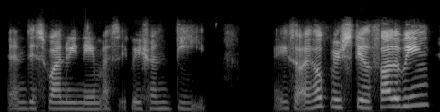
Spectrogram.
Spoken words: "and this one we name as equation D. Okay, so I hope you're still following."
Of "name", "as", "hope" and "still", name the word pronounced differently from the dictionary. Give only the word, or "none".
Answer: as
